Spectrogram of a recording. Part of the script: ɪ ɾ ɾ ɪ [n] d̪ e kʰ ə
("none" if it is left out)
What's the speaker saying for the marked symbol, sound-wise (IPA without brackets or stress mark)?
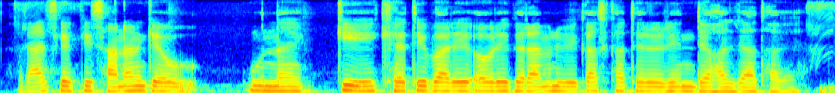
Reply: n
